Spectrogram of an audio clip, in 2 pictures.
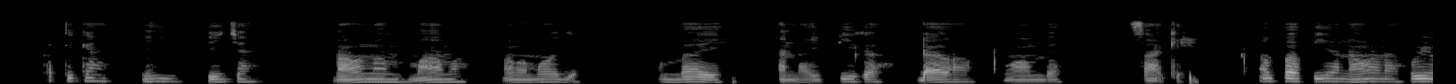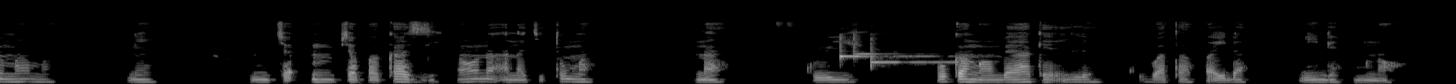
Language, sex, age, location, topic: Swahili, female, 36-49, Nakuru, agriculture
